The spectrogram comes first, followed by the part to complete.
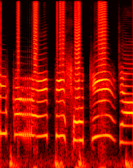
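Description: A high-pitched cartoon girl's voice in quick, sing-song syllables, its pitch rising and falling.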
